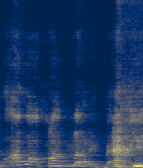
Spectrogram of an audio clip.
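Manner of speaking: high-pitched mock whine through a laugh; laughing imitation. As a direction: laugh while aping his demand. Quoting the friend, laughing.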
